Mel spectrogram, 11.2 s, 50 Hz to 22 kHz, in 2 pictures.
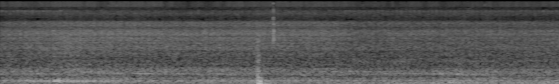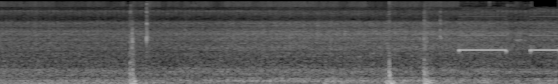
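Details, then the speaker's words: Toyota Isis ANM15, 1AZ-FSE engine, automatic 4WD, 104 thousand mileage, tested before dismantling: quiet, even idle, steady low hum, no misses, knocks, hunting, blow-by or smoke. Normal idle. "Работает ровно, газы не идут. И не дымит."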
